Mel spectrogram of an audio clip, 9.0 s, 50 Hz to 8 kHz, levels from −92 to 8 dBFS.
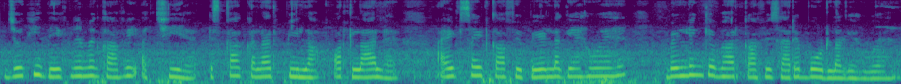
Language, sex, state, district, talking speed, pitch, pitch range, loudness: Hindi, female, Uttar Pradesh, Varanasi, 185 wpm, 235 Hz, 225-255 Hz, -21 LUFS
